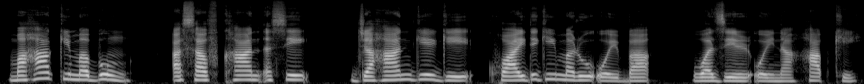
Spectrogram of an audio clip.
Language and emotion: Manipuri, neutral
